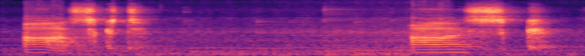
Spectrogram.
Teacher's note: when you have a word that ends in a consonant that isn't voiced, there's no vibrations in the throat, the sound that you have to use is an unvoiced consonant, t. Unvoiced ending, unvoiced consonant, t.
